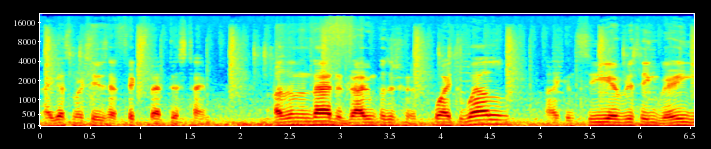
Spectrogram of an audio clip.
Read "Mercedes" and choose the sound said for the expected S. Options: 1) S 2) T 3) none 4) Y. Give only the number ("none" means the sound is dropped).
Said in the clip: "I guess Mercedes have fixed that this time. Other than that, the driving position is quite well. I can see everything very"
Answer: 3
